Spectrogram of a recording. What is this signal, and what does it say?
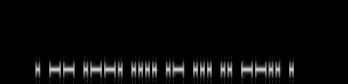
Morse code, heard as a keyed tone, about 36 wpm, 700 Hz. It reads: EMPHASIZE
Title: Sentences from Top 1500 Words - New Word Drill Alt - 35wpm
